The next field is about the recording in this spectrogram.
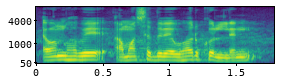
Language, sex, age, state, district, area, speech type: Bengali, male, 18-30, West Bengal, Purulia, urban, spontaneous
